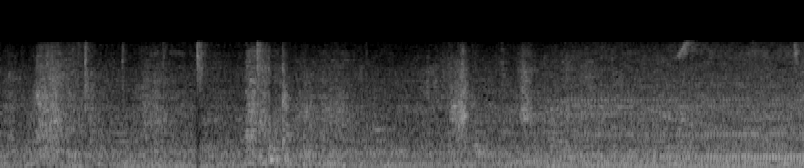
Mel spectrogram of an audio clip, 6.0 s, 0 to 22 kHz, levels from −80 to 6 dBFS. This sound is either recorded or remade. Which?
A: recorded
